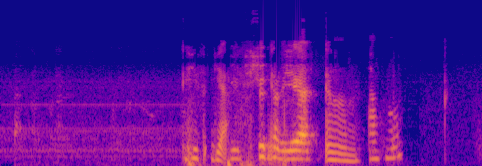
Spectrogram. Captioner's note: muttering affirmatives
